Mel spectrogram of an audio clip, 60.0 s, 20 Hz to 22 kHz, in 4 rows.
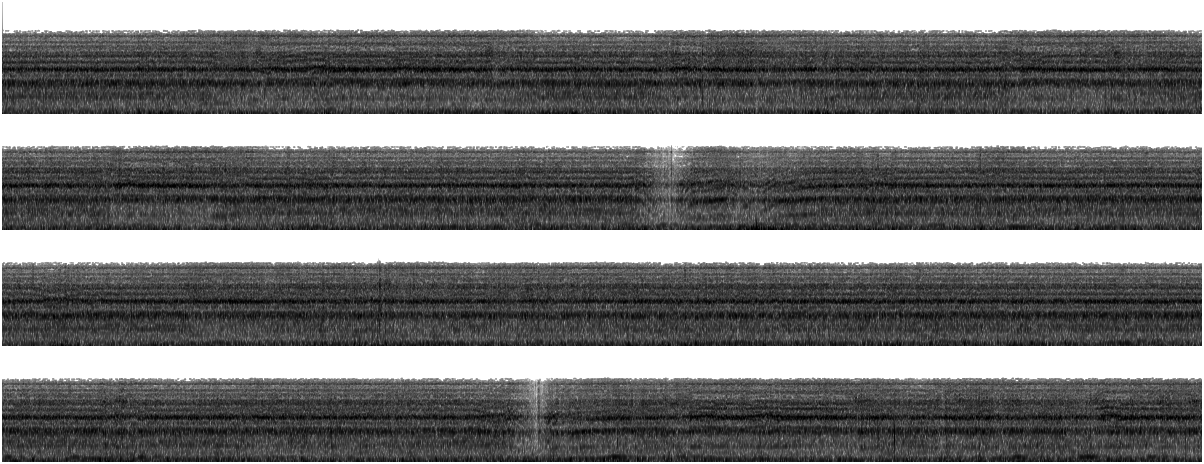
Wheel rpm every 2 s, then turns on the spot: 160, 160, 160, 160, 160, 160, 160, 160, 160, 160, 160, 110, 140, 160, 160, 160, 160, 160, 160, 160, 160, 160, 160, 160, 160, 120, 140, 160, 160, 160.
none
